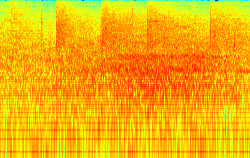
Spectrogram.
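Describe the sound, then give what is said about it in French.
A truck engine rumbles loudly and steadily with a broad, gritty roar, continuous for the whole moment with no voices, as zombies run after the truck. “Les zombies se mettent à courir derrière le camion”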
